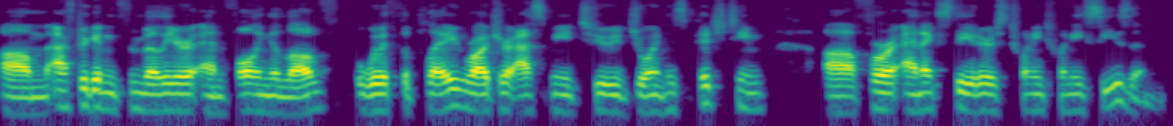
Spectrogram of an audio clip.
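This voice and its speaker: Halting man with a dry, close sound. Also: medium pitch, fairly even intonation, dry recording. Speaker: theater director. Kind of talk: informal spoken introduction to a show.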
